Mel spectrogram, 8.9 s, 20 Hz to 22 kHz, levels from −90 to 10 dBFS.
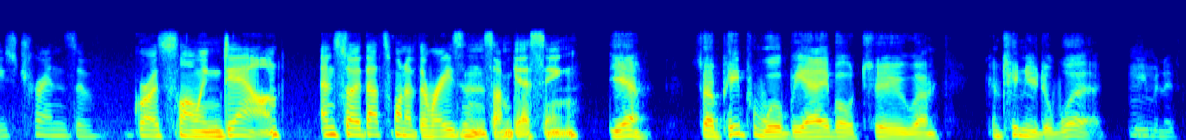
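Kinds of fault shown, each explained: Automatic gain falling: the gain control decided the input was too loud or too noisy and started pulling its gain down gradually, so the level keeps sinking rather than settling. It kicks in right after "trends of" at about 1.06 s and keeps sliding until about 8.28 s, ending roughly 17 dB lower. The room noise drops right along with the speech, which tells you it's the gain moving and not the talker shifting position.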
